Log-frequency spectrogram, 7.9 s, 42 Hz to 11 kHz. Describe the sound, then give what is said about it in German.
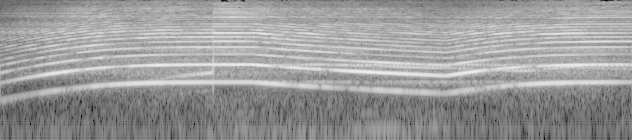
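A civil defense warning siren wails continuously at 11 a.m. in Gladbeck, Bottrop and Gelsenkirchen during the nationwide warning day test, not a real emergency; its pitch slowly rising and falling in long sweeps, loud and steady throughout with no voices. “Habt ihr bestimmt mitbekommen, heute um 11 Uhr heulten die Sirenen in Gladbeck, Bottrop und Gelsenkirchen.”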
